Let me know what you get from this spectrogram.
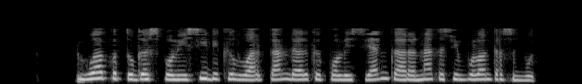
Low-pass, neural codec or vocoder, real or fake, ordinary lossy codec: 5.4 kHz; codec, 16 kHz, 1 kbps, FunCodec, trained on Chinese and English, 50 frames a second; fake; MP3, 24 kbps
